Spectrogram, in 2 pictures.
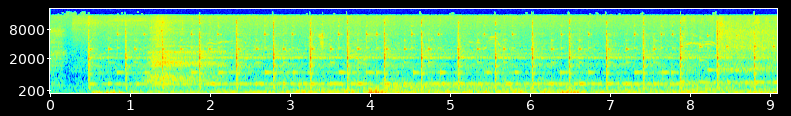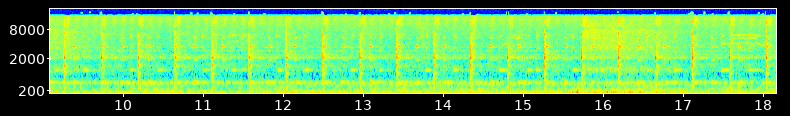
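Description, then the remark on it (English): A clock ticks steadily, roughly twice per second, crisp and evenly spaced over a low, sustained tense musical drone, timing a word puzzle. No one speaks. “Start the clock.”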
